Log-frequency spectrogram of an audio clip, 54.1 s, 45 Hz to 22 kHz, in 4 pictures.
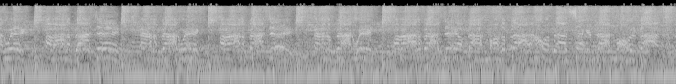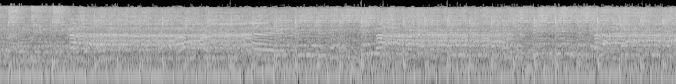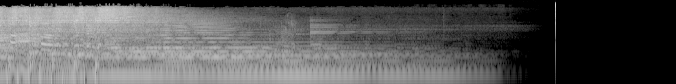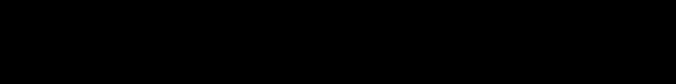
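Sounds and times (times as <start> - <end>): garage rock band playing: 0.0 - 36.3
bending lead guitar line: 0.0 - 36.6.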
